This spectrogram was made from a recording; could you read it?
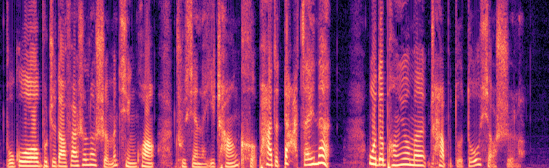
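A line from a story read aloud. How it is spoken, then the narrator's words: Sighing. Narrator (Chinese): 水先生叹了一口气说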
